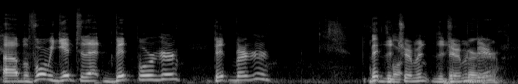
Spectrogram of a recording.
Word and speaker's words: Bitburger: Before we get to that, Bitburger, the German beer, Bitburger. It's not Bitburger, it's Bitburger. Bitburger. That sounds more Bitburger, proper.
